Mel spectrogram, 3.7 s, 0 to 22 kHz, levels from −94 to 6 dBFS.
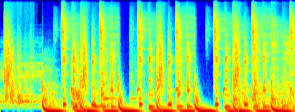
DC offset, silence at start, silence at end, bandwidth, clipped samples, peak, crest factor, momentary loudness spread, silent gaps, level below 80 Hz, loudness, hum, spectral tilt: under 0.1%; 0 s; 0 s; 19.5 kHz; 1%; 0 dBFS; 6 dB; 3 LU; none; -8 dBFS; -8 LUFS; none; -4 dB/octave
